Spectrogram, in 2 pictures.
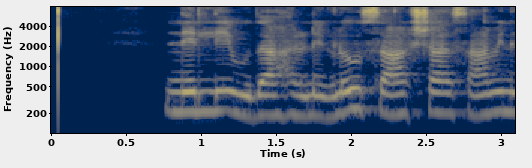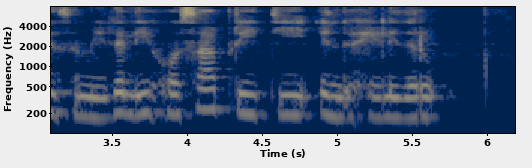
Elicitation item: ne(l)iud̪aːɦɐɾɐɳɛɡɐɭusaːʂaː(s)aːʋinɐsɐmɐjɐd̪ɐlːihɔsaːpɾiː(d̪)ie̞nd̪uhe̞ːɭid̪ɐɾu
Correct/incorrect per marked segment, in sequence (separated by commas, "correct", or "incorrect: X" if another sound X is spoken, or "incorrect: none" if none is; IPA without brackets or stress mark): incorrect: lː, correct, incorrect: t̪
